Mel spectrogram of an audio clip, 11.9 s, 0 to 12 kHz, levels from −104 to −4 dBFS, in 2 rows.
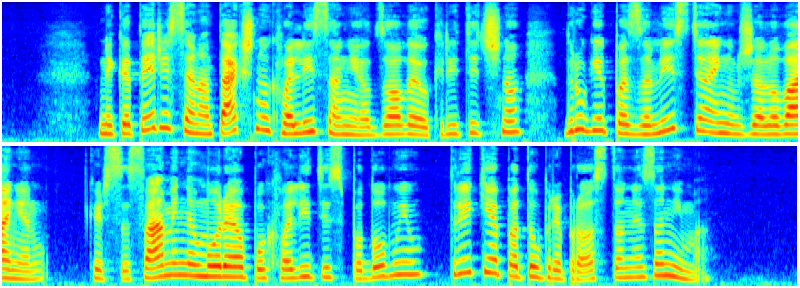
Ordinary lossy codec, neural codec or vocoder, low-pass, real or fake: none; codec, 24 kHz, 0.9 kbps, WavTokenizer, medium speech release version 2; none; fake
